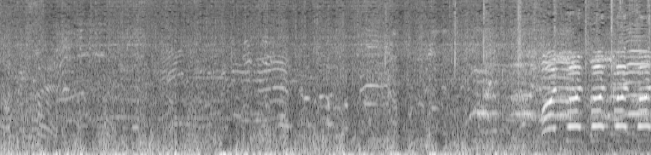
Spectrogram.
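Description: Runners splash through muddy water.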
